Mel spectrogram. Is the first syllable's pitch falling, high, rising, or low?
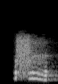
falling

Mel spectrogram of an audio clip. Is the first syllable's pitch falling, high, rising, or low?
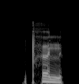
falling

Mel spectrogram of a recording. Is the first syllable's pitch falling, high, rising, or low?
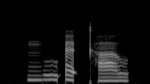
high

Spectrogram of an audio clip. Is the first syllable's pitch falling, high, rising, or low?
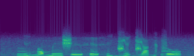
falling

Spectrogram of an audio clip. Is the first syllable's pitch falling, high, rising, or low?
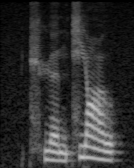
low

